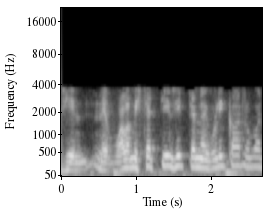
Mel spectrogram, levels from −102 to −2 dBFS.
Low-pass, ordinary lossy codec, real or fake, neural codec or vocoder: 3.6 kHz; MP3, 32 kbps; real; none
